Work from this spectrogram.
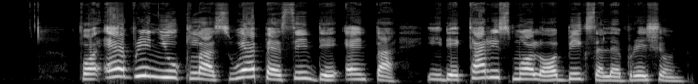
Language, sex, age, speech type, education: Nigerian Pidgin, female, 30-45, spontaneous, tertiary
